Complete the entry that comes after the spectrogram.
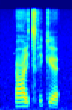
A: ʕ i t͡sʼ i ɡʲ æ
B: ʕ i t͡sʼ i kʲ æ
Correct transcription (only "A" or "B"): B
